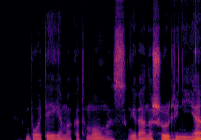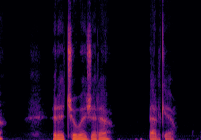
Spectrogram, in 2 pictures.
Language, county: Lithuanian, Klaipėda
